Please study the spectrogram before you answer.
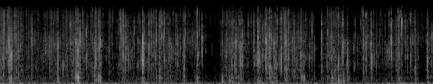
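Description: A hollow, pink heart-shaped plastic bubble wrap pouch is squeezed and crumpled with both hands and long nails. It makes a steady stream of dense, bright crinkling and crackling with many small sharp snaps and no low body.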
